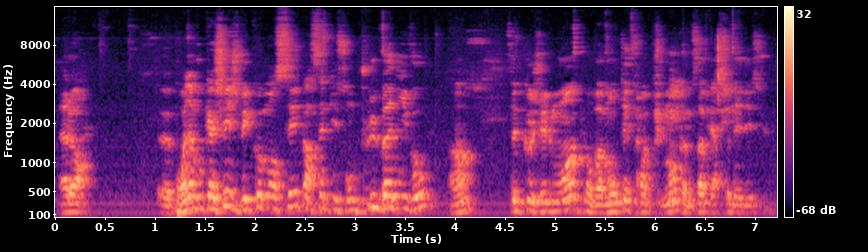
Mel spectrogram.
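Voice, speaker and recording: A man's voice: fairly high pitch, fast talker. A young man from Bordeaux doing his first live stand-up set, nervous, rambling and self-mocking. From Bordeaux, France. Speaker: stand-up comedian. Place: live comedy venue with audience. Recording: echoey venue from far mic, noisy.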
